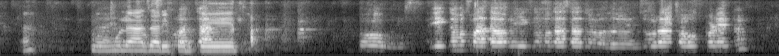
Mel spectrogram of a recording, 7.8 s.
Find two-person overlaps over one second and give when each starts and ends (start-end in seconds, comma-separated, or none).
0.9-2.2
